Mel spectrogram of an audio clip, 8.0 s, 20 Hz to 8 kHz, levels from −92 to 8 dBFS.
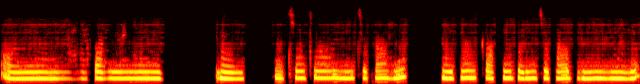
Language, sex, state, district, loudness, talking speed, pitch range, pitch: Hindi, female, Uttar Pradesh, Jyotiba Phule Nagar, -18 LUFS, 95 wpm, 230-245 Hz, 235 Hz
